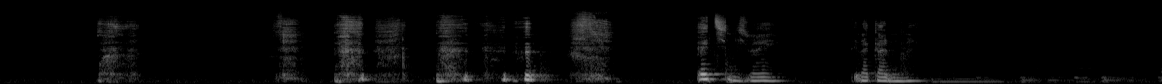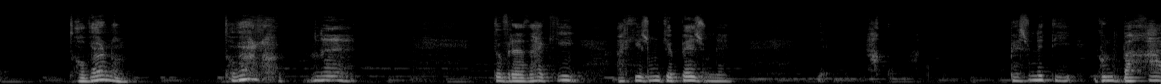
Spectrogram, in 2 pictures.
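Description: A young man speaks softly and chuckles nearby.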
